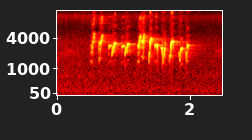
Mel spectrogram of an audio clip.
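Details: Red-whiskered bulbul singing dok taeng style: one continuous one-and-a-half-second phrase of about a dozen bright, bubbling, down-slurred whistles, loud and clear.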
